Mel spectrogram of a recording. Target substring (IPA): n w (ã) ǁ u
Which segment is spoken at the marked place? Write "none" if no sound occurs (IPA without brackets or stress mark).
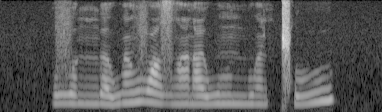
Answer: ɐ̃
